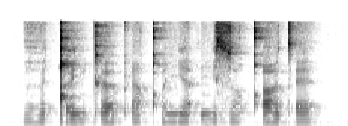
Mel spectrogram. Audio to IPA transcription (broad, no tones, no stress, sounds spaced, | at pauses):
ɦ ə ǃ ø nʲ kʼ œ pʼ ɛ qʼ u nʲ ɾʲ a ʔ nʲ ə z u qʼ œ tʼ ɛ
